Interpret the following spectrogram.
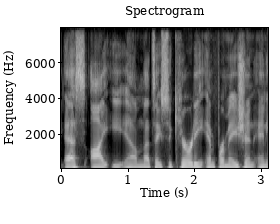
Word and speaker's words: SIEM: We pronounce it SIM, but it's really SIEM.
